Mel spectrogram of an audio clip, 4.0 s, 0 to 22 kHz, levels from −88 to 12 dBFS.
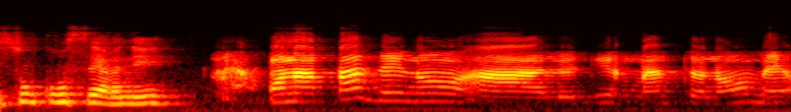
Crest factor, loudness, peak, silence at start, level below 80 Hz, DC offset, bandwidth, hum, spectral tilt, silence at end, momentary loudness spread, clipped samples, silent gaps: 18 dB; -18 LUFS; 0 dBFS; 0 s; -72 dBFS; under 0.1%; 9.2 kHz; none; -2.5 dB/octave; 0 s; 13 LU; under 0.1%; none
